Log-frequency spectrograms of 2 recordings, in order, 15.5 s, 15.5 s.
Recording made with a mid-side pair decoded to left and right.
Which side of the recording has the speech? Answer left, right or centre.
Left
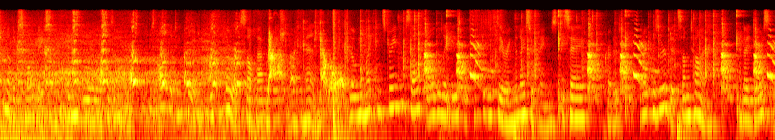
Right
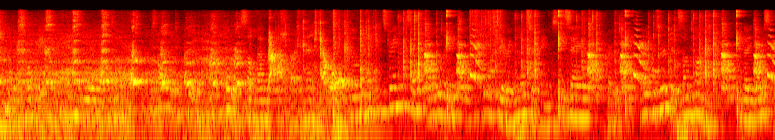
left.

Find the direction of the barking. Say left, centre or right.
left.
